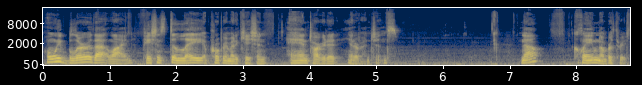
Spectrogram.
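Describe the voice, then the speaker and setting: Man presenting a scripted explainer, slightly husky. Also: medium pitch. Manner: measured, emphatic, short deliberate phrases. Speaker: psychiatrist presenting an explainer video. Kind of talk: scripted educational narration to viewers.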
